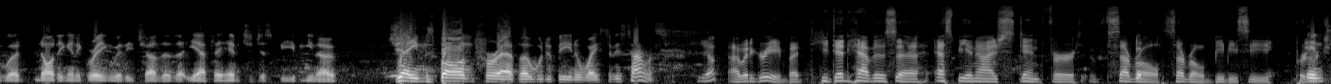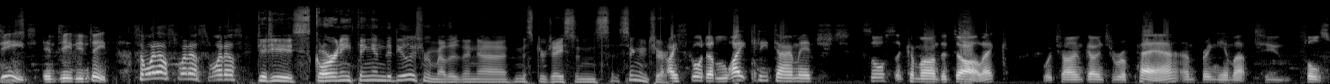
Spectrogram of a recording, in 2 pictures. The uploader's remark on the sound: reports in live from Day 1 of the 32nd Gallifrey One convention in sunny Los Angeles, California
